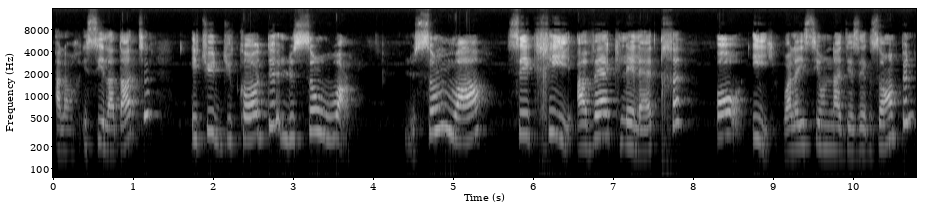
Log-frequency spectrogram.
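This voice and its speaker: A woman teaching a recorded phonics lesson to young children, speaking slowly and clearly and pointing to the words she explains. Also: fairly high pitch, animated. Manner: slow, clearly articulated, pointing things out. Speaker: primary school teacher.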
